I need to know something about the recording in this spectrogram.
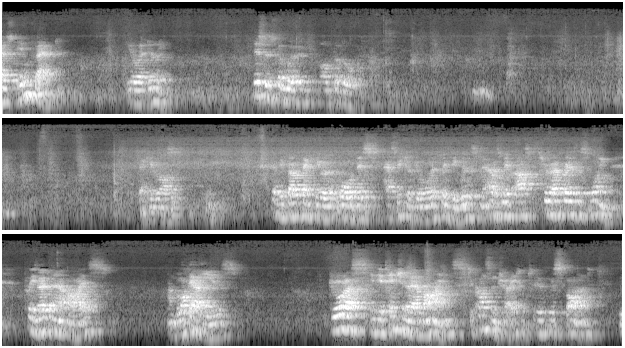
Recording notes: Due to technical reason, the sound quality is not ideal for this recording.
